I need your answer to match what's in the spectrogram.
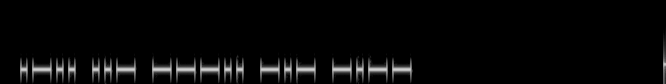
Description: Morse code, heard as a keyed tone, about 20 wpm, 700 Hz. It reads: LU8KY
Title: DXCC-100 Call Signs - 5 Characters - 20wpm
